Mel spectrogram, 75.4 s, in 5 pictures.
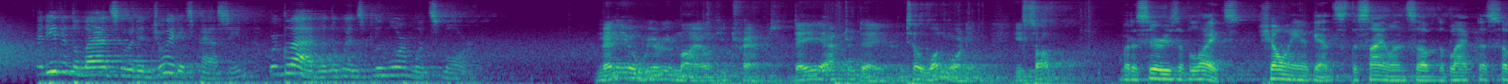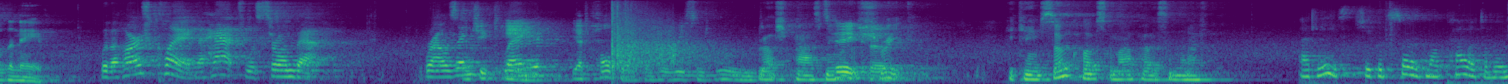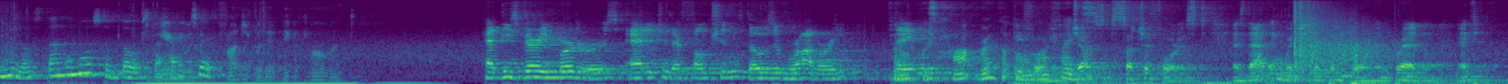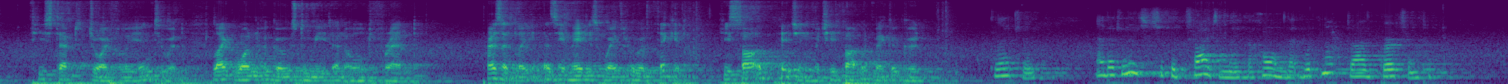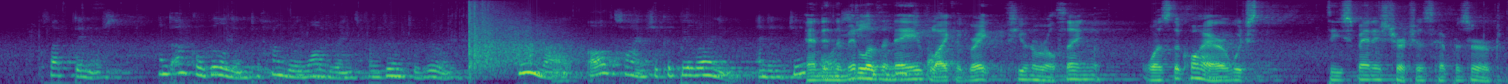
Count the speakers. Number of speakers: nine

